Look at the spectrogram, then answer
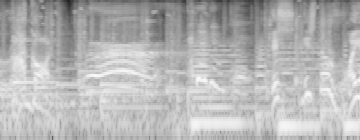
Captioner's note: giggles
